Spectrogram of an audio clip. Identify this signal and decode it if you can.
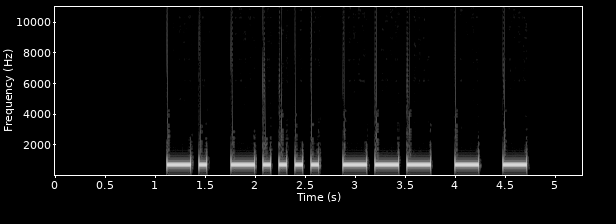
Morse code, heard as a keyed tone, about 15 wpm, 700 Hz. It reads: N6OTT
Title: USA Call Signs - 5 Characters - 4x Character Spacing - 15wpm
